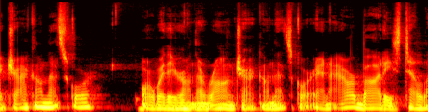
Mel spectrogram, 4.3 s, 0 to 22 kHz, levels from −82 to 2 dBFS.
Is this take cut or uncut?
uncut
